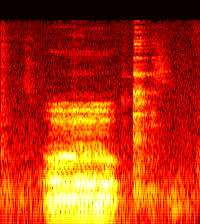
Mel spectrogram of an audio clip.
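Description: A man's voice holding one steady, level-pitched syllable for under a second, followed about a second in by a short sharp clink.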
